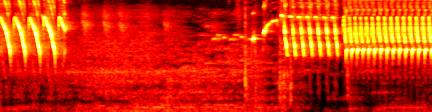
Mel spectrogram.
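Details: Canary singing as a stimulus for other caged canaries: quick falling whistles, a quieter pause with low rumbling background, a few rising notes, then loud rapid rolls and a fast rattling trill.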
